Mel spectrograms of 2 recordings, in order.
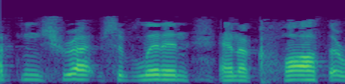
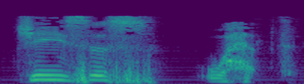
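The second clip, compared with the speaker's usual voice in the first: Jesus wept, very slow, much softer; slow hushed; 10 dB quieter, much slower than usual. Shown as a demonstration. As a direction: linger on each word, barely there.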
